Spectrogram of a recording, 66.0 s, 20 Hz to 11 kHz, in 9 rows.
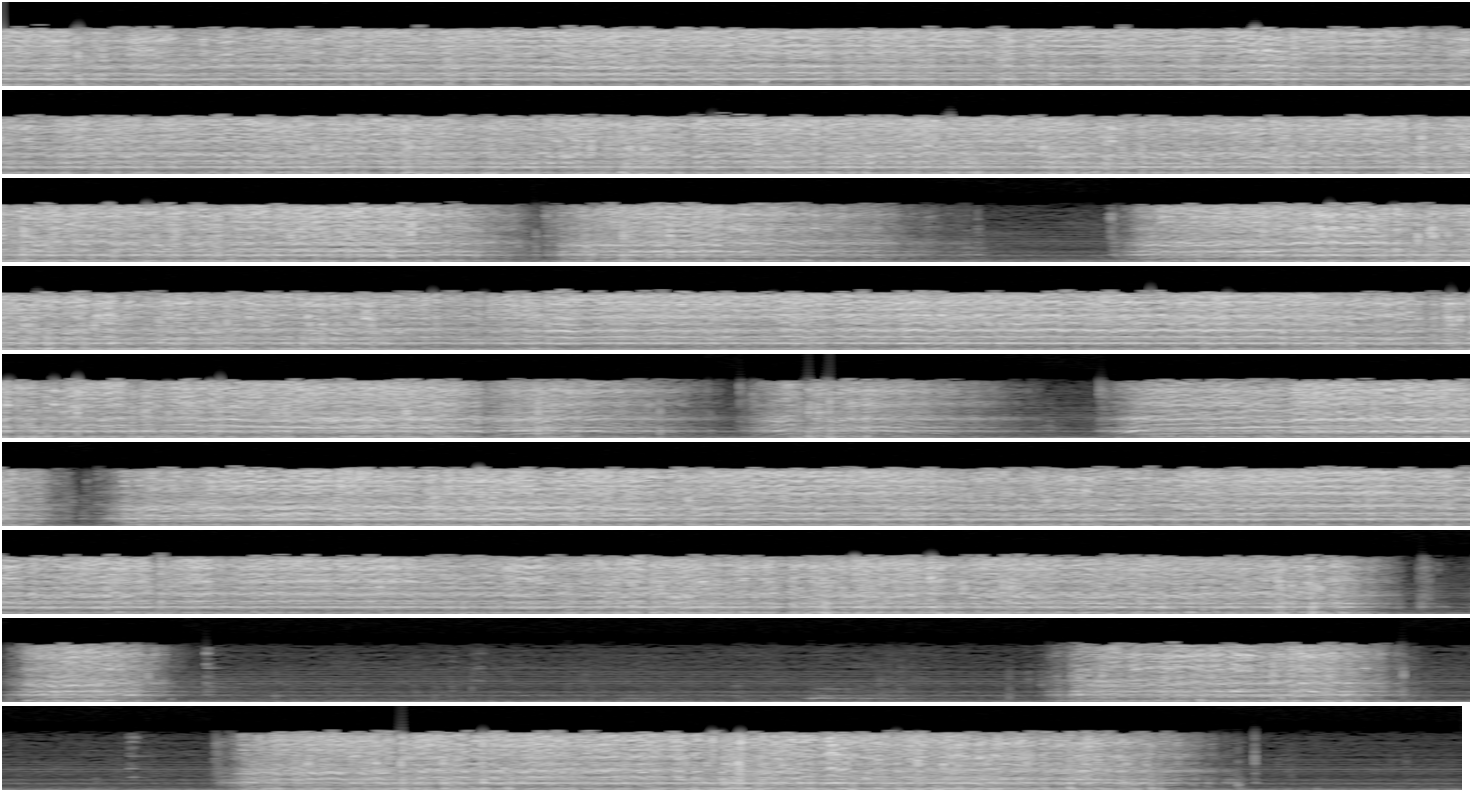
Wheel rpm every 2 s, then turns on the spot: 230, 230, 230, 230, 230, 230, 220, 230, 140, 50, 150, 220, 230, 230, 230, 190, 60, 80, 120, 180, 220, 230, 230, 220, 220, 110, 20, 0, 90, 30, 190, 220, 30.
none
